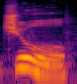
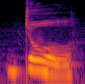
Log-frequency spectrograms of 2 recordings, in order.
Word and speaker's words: duel: like a Yu-Gi-Oh duel, he would say jewel, they like jeweled each other. And that seemed really weird to me because I've always said duel with a D rather than like a J, like pronounced with a J.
